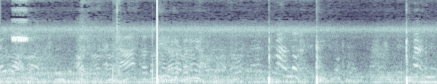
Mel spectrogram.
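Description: A volleyball struck hard by hand three times during a rally, three sharp smacks. The loudest comes about two seconds in, and two more follow at about four and nearly five seconds.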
